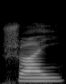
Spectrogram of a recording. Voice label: "shuai2", taiwanese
